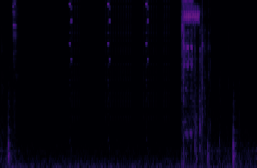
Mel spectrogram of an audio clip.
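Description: Short electronic menu clicks blip several times.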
